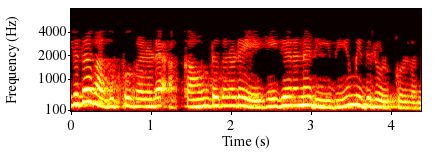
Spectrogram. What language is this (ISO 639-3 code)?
mal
